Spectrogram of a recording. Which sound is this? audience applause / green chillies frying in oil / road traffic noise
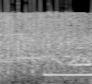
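audience applause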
